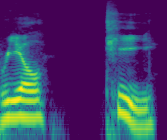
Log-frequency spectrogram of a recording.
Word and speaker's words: realty: So it's realtor and realty. So it's just two syllables because a lot of people do the realtor and they're adding Make it the three.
